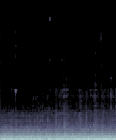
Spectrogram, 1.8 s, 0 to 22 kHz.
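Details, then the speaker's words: Chevrolet S10 truck on BR-316 in sixth gear at rising speed, cabin recording: a deep steady droning roar that grows louder entering a right-hand curve and eases when slowing down; driveline growl suspected, not confirmed. "o barulho começa a pôr assim sexta marcha aí a coisa aumenta então aproximando de uma curva para fazer a curva para direita vamos já perceber aqui a maior intensidade"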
